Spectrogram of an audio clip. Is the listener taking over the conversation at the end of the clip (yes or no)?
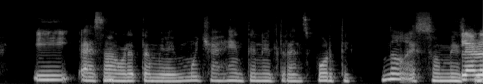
yes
